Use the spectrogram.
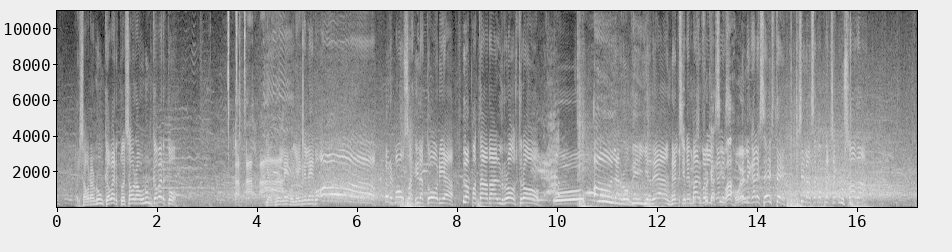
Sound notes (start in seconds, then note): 3.4 laugh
